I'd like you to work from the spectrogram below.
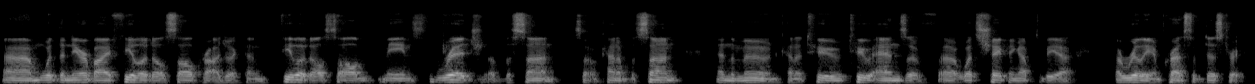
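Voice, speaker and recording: Male executive presenter, somewhat low voice, eager and repeats himself. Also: flat delivery, normal speed. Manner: enthusiastic, with frequent restarts and fillers. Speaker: company president and CEO presenting. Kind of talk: webinar presentation.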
